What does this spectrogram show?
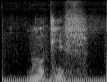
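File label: "motief", Dutch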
